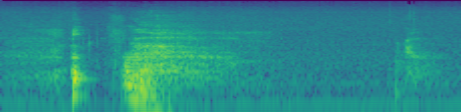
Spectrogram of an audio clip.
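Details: Allergy sneezing, possibly from dust or pollen (cause unsure): a sharp catch of breath, then a forceful sneeze that trails off, with a small sound afterward in a quiet room.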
